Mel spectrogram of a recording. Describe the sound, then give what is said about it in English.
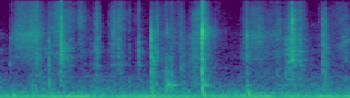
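Tarot cards are handled and turned over from face down, making soft papery flicks and light taps. The sounds come as a few faint, scattered clicks over a quiet background. “So let's see, these cards all came out face down, so let's see what we've got.”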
